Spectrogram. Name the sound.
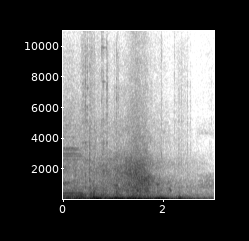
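car approaching and passing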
